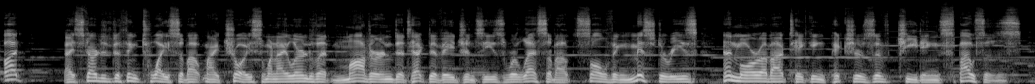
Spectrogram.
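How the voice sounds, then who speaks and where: A man acting as a cocky young romcom lead in a manga dub, wordy and self-satisfied. His pitch is middling but swings widely through dramatic asides. Music plays behind him. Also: natural voice. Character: cocky, logic-obsessed young male job seeker, teasing romcom narrator. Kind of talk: scripted manga dub narration and dialogue.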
